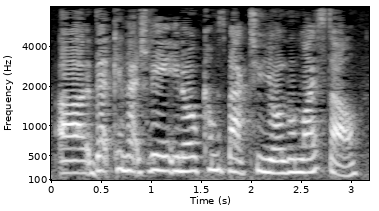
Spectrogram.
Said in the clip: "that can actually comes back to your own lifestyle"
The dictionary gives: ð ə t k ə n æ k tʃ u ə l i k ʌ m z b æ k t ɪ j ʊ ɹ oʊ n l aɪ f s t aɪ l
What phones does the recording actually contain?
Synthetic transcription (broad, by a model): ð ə t k ə n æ k tʃ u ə n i k ʌ m z b æ k t ɪ j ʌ ɹ oʊ n l aɪ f s t aɪ l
